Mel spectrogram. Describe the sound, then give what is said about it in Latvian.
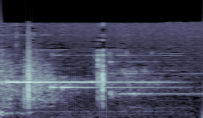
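A voting bell rings in a parliament chamber as a steady, sustained electric tone that lasts the whole clip. Its pitch steps slightly lower partway through, with two faint clicks along the way. “Lūdzu zvanu.”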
